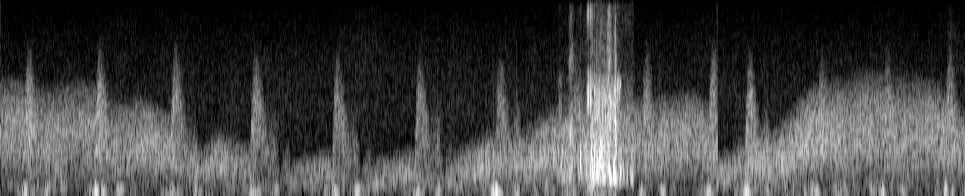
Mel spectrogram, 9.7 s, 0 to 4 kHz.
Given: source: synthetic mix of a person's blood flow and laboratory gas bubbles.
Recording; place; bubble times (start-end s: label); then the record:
Doppler ultrasound of blood flow; subclavian vein
5.57-6.34 s: bubbles
From the record:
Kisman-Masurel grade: 213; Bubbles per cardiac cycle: several, 3 to 8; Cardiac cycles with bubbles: 1 to 10%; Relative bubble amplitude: loud (0.450 to 0.775); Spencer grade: 1 (occasional bubble signal discernible with the cardiac motion signal, with majority of cardiac periods free of bubbles); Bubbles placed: anywhere in the cardiac cycle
